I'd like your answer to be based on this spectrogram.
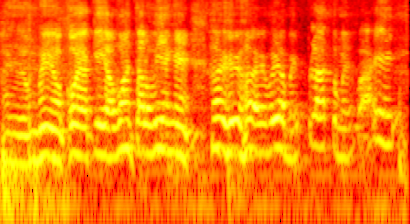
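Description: A man with a Cuban accent playing an excitable, bossy old man in a TV comedy sketch, fretting and exclaiming often. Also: sits high, fairly quick. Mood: flustered fussing. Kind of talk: TV sitcom acting.

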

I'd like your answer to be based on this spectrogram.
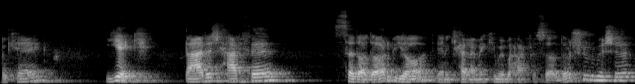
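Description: A man with a medium-pitched, animated voice teaches an online private reading lesson, explaining in Persian with English examples. He patiently walks through grammar and asks his students questions, often answering them himself. The recording is muffled and echoey.

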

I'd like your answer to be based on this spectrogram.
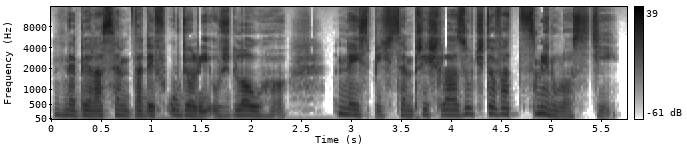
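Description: A woman's voice: low-pitched, fairly even intonation, a little mellow, no room sound, clean studio sound, voice pushed down. A woman reading an audiobook, voicing a frail, timid elderly woman who speaks with a trembling old voice, hesitant and apologetic.

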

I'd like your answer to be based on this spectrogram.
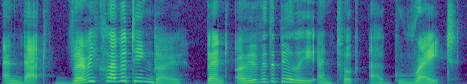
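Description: A woman reading a children's picture book aloud in an expressive, dramatic way. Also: mid-range voice, normal speed. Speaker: children's storyteller.

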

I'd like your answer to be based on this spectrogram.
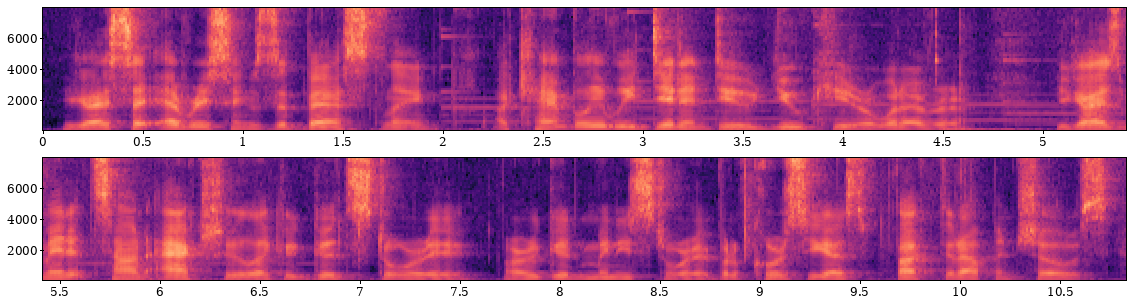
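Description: A young man streaming a video game, reading its dialogue aloud and reacting in a brash, profane and excitable way while mocking his chat. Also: medium pitch. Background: faint game music.

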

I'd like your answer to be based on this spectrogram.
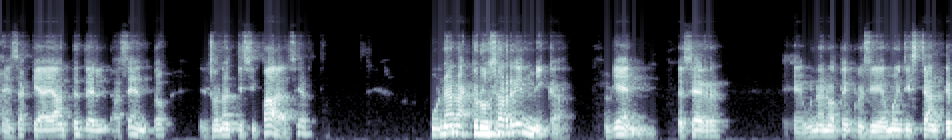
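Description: A man's voice: mid-range voice, a bit bright. Colombian man explaining music theory. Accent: Colombian Spanish. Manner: explanatory, sings rhythms in syllables, many fillers. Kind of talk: online lecture.

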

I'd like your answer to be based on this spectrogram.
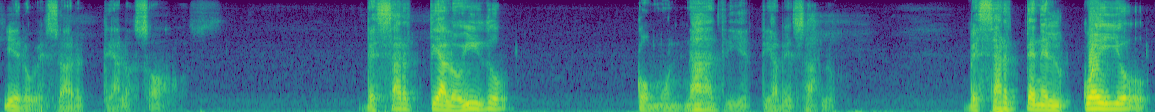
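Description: Old guy in his 70s doing grand poetry declamation, really slow and drawn out, gravelly low voice. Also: sing-song. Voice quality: husky, gravelly. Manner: slow, dramatic phrasing with swelling emphasis and soft falls. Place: indoor room at home.

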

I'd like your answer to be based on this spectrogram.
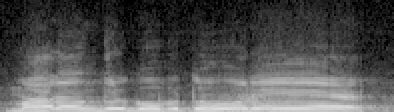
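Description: A man's voice: sits high, little pitch movement, moderate pace, in a large hall, highs cut off. A man earnestly expounding scripture line by line, addressing his listeners directly.

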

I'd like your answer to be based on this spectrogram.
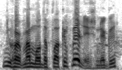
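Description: A man's voice: medium pitch, sing-song, fast, slightly rough, highs cut off, voice pushed up. A man playing a brash, foul-mouthed prank caller. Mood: belligerent. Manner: belligerent, swearing, demanding apologies.

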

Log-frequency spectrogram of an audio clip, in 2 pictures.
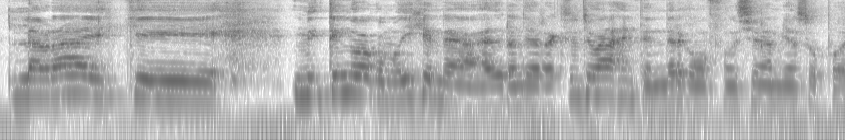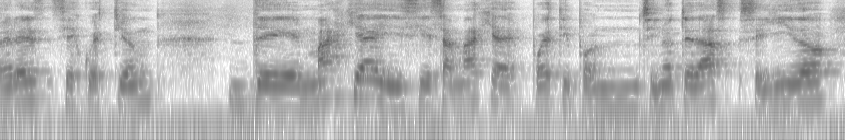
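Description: A man's voice: on the high side, fairly even intonation, moderate pace, roomy sound. A young man casually reviewing a TV episode, thinking aloud with fillers while seated at a camera. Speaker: series reaction host. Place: room lined with collectible shelves. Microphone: fixed camera, seated facing it.

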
